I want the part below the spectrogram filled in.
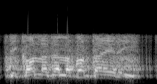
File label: takeoff, dialogs italian; War Thunder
